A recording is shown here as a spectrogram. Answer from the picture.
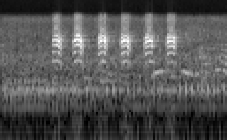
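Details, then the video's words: Six harsh, nasal grey-cheeked bulbul notes evenly spaced about a fifth of a second apart, over a steady low hum. The recording serves as a lure for trapping. "SUARA BURUNG CUCAK JENGOT"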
